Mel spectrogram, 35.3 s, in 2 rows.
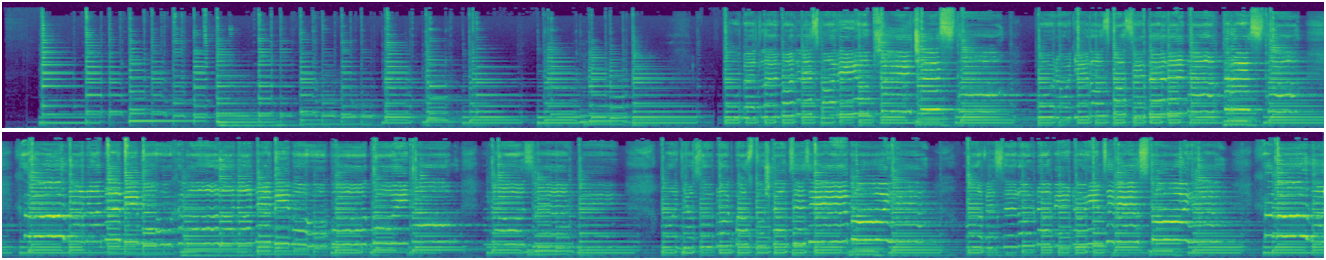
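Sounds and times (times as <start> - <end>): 
guitar: 0.0 - 35.2
person singing a Czech carol: 9.6 - 35.2.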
